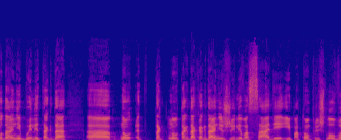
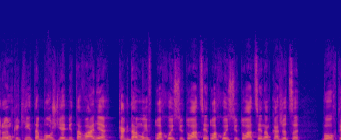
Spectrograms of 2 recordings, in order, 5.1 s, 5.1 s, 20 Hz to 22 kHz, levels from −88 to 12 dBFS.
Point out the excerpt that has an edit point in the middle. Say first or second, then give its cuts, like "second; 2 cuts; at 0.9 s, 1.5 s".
second; 1 cut; at 3.1 s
